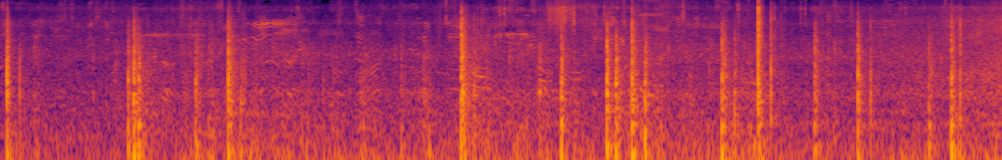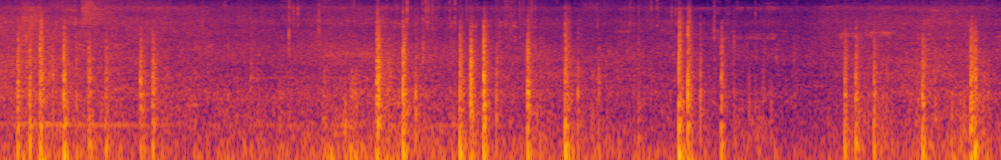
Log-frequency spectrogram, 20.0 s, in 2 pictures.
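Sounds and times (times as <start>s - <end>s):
continuous low rumble: 0.0s - 20.0s
fireworks booming and cracking: 0.0s - 20.0s.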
